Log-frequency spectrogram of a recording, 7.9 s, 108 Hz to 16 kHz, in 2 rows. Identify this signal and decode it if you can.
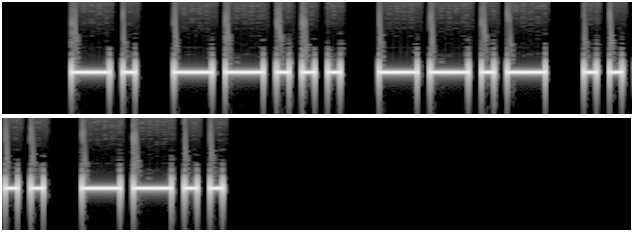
Morse code, heard as a keyed tone, about 15 wpm, 700 Hz. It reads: N7QHZ
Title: USA Call Signs - 5 Characters - Repeated 2x - 15wpm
